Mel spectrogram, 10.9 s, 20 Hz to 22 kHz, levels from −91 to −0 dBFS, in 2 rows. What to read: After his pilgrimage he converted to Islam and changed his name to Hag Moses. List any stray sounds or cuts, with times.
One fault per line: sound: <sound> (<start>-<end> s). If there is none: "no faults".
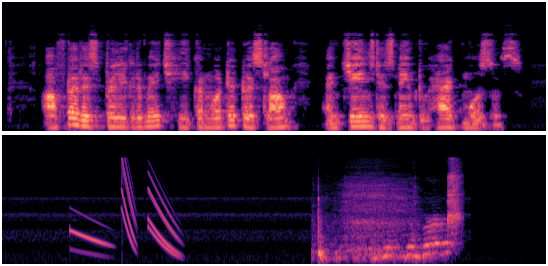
sound: chirp (6.1-7.3 s)
sound: sneeze (8.5-10.1 s)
